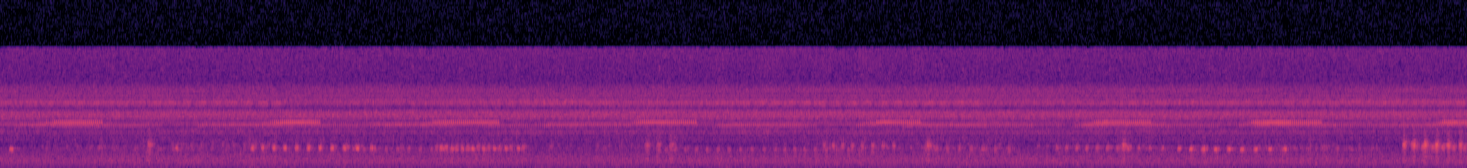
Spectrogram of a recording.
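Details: Singing frogs in farm fields, heard while fishing: repeated short bursts of quick, high, rattling pulses, spaced irregularly through the recording, with a steady high hum and a recurring faint higher whistle behind.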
